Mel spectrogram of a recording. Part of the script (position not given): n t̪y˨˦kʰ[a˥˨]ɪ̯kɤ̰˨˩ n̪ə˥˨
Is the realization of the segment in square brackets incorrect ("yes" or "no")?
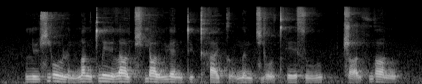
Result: yes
